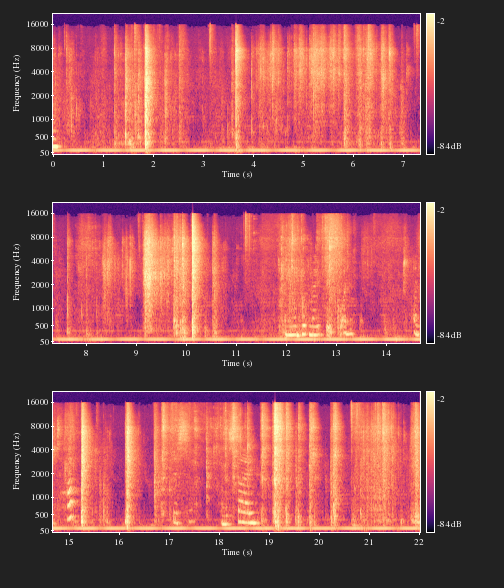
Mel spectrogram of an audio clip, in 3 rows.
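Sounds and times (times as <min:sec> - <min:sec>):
packets rustling: 0:04.0 - 0:06.8, 0:08.1 - 0:10.1, 0:11.8 - 0:13.4, 0:20.3 - 0:22.0.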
